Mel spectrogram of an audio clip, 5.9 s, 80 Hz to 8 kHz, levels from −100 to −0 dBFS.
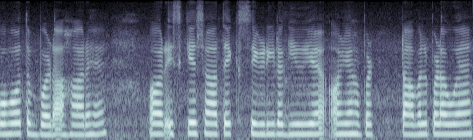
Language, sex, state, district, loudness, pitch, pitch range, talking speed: Hindi, female, Punjab, Kapurthala, -15 LUFS, 215 Hz, 210-215 Hz, 195 wpm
